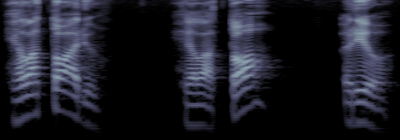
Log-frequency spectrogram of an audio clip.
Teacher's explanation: a pronúncia paroxítona terminada em ditongo falava assim ó relatório relatório a penúltima sílaba a sílaba mais forte · A penúltima sílaba era a sílaba mais forte e a última, de fato, perdia a força.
